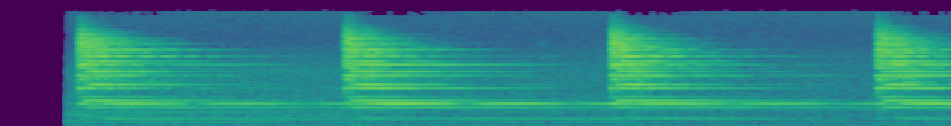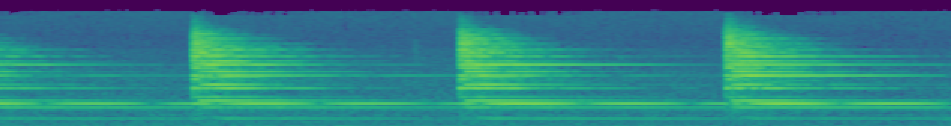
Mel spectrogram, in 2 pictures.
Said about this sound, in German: Geisterstunde. Mit dem ersten Glockenschlag hat das Vergangene geendet, mit dem letzten Glockenschlag wird etwas Neues beginnen. Die Zeit dazwischen ist alles offen.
